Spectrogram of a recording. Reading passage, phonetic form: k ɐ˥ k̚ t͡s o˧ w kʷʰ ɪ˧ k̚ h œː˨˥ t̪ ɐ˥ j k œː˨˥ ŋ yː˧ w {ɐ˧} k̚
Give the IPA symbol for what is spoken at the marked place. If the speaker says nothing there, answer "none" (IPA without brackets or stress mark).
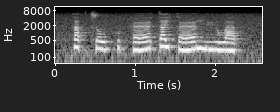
ɐ˧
